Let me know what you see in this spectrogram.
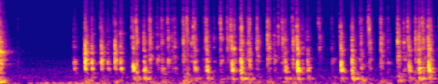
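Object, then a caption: Plastic mechanical keyboard. Fingertips type fast on a full-size black plastic Razer mechanical keyboard with clicky green switches and RGB backlight. After a brief quiet start, a rapid, uneven stream of sharp, bright clicks and clacks follows, each keystroke short and dry, with a light plasticky thud underneath.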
